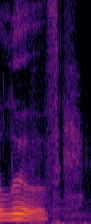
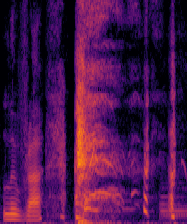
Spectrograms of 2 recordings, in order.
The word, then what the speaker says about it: Louvre: to pronounce it because people in America they call it the Louvre. Um but in French class when I was taking French, our French teacher was always like loura. So and I we actually went there to and I asked like a person working. I was like is it pronounced Louv or Loura? and she was like, "It's pronounced Lubra."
